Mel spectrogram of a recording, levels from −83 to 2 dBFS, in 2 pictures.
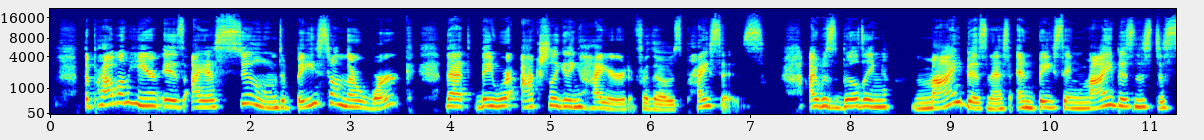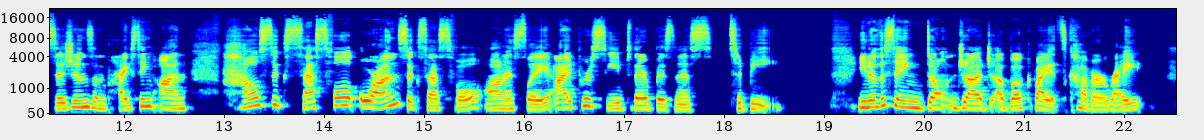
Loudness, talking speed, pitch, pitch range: -19 LUFS, 145 wpm, 210 Hz, 175-245 Hz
